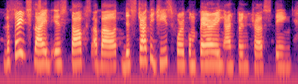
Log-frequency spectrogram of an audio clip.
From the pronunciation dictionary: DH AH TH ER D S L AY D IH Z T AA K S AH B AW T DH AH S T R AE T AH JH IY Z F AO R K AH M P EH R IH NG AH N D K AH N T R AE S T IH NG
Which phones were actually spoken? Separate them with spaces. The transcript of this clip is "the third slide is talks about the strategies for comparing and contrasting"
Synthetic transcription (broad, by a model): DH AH TH ER D S L AY D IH S T AA K S AH B AW T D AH S T R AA T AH JH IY S F AO R K AH M P EH R IH NG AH N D K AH N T R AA S T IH NG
